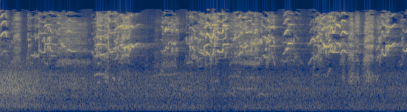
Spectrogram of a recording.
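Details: A flock of rainbow lorikeets feeding on bottlebrush flowers high in a tree; dense, shrill, high-pitched squealing chatter in four or five overlapping bursts, with a soft low background hum.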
